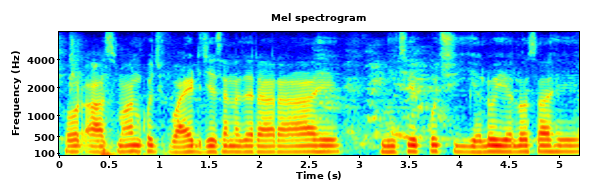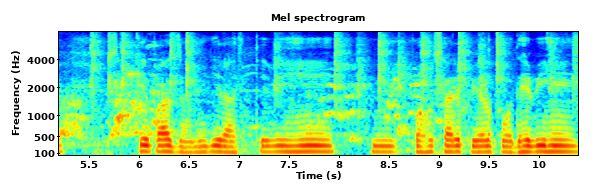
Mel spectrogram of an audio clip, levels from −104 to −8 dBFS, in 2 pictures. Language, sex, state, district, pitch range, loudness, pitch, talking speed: Hindi, male, Chhattisgarh, Raigarh, 135-145 Hz, -26 LUFS, 140 Hz, 155 wpm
